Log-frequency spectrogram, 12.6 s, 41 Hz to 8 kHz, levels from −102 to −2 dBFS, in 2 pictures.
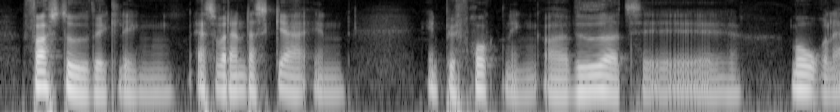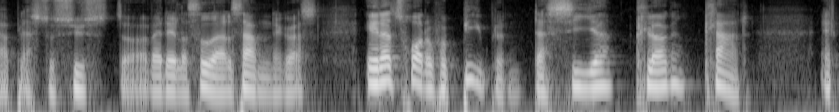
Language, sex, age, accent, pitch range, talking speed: Danish, male, 20-39, native, 115-145 Hz, 150 wpm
